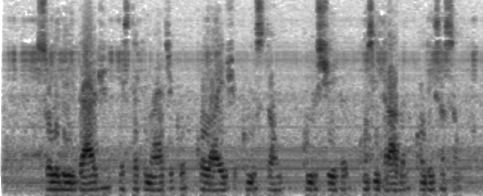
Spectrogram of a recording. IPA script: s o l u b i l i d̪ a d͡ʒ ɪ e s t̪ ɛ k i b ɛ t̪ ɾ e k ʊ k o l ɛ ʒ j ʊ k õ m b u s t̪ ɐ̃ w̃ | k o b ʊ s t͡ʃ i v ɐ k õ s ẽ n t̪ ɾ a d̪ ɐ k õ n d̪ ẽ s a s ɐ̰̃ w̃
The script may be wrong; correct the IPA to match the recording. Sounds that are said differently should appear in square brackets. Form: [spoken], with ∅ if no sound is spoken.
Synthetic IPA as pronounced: s o l u b i l i d̪ a d͡ʒ ɪ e s t̪ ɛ k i [m] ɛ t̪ ɾ [i] k ʊ k o l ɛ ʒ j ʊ k õ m b u s t̪ ɐ̃ w̃ | k [õ] b [u] s t͡ʃ i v ɐ k õ s ẽ n t̪ ɾ a d̪ ɐ k õ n d̪ ẽ s a s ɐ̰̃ w̃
